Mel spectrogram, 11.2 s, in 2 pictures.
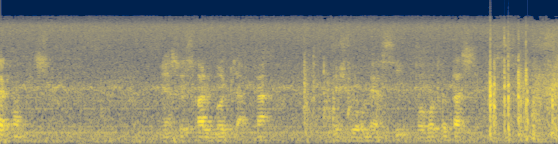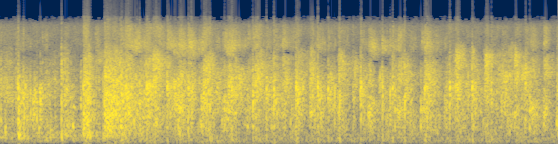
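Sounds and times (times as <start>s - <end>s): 
speech: 0.0s - 0.6s, 1.6s - 7.0s
audience applause: 5.5s - 11.1s.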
